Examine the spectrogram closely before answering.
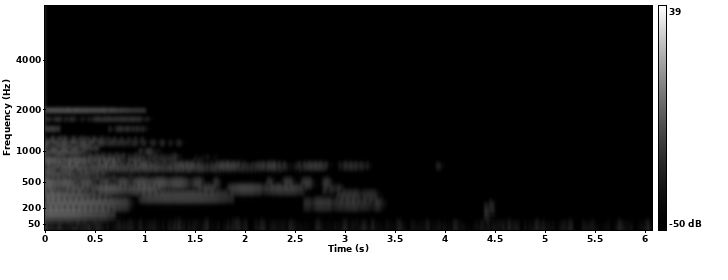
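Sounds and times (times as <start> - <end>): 
carol singing: 0.1 - 3.3.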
